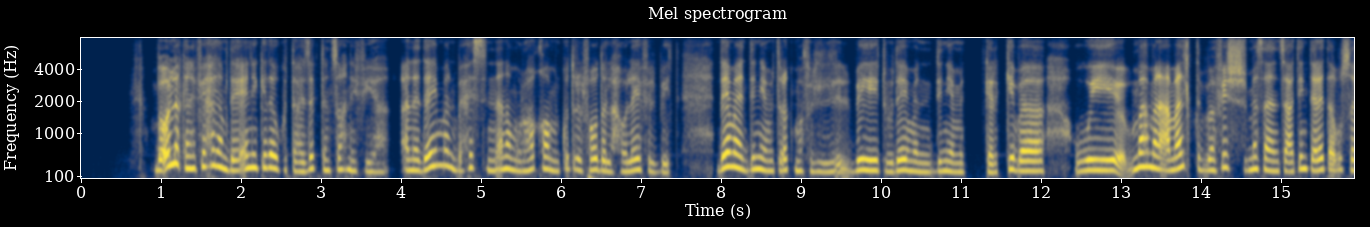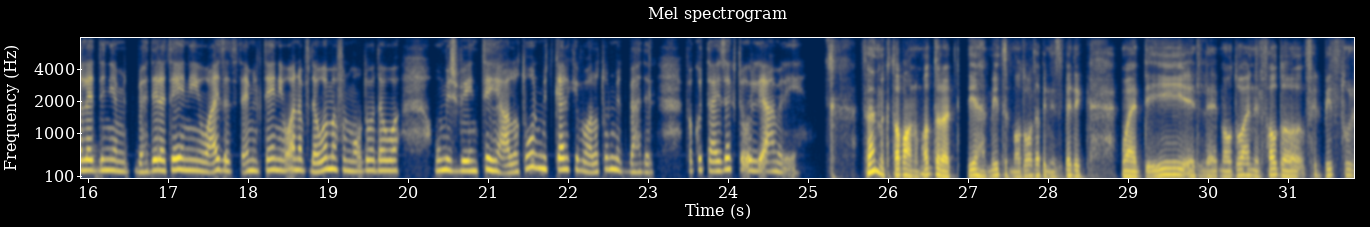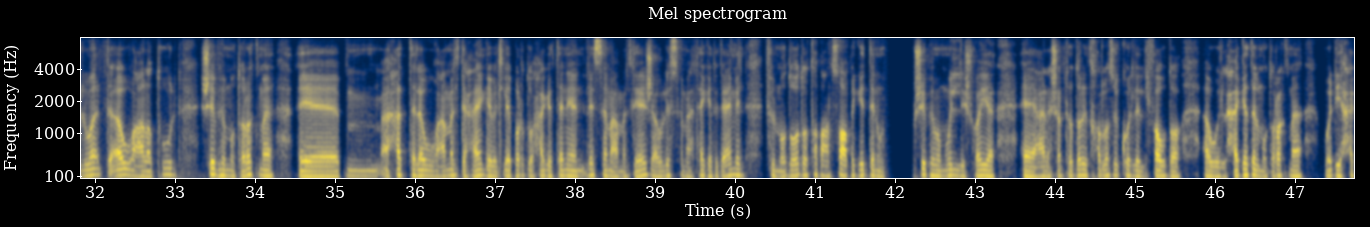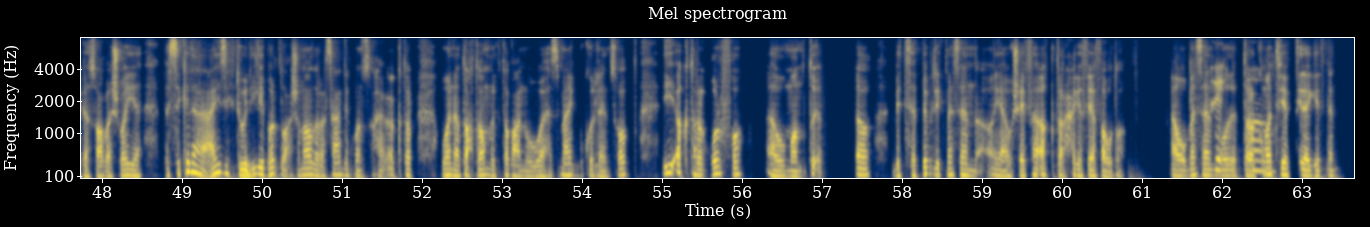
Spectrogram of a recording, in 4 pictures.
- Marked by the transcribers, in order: tapping
- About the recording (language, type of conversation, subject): Arabic, advice, إزاي أبدأ أقلّل الفوضى المتراكمة في البيت من غير ما أندم على الحاجة اللي هرميها؟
